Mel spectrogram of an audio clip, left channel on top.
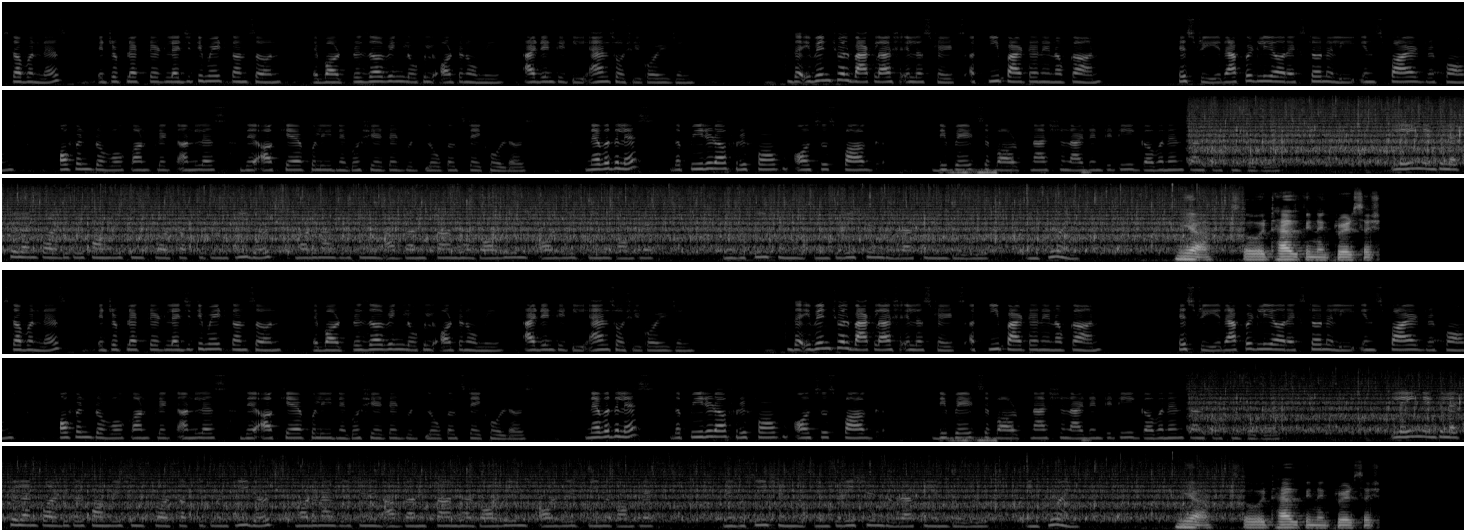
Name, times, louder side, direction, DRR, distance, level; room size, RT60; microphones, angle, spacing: voice 1, 0.1-0.6 1.0-2.8 3.1-6.9 7.8-11.0 11.8-14.8 15.2-19.9 20.4-23.3 23.9-27.5 28.5-35.9 36.4-39.1 39.5-40.1, right 1 dB, 5° right, 6.7 m, -46 dB
sound 1, 26.5-41.7, left 5 dB, 30° left, 3.8 m, -42 dB
voice 2, 41.0-43.0, left 4 dB, 85° left, 0.7 m, -32 dB
head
